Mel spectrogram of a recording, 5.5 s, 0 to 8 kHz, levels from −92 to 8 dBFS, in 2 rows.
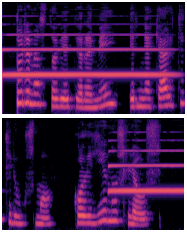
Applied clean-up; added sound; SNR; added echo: none; Wind instrument, woodwind instrument; -2 dB; none.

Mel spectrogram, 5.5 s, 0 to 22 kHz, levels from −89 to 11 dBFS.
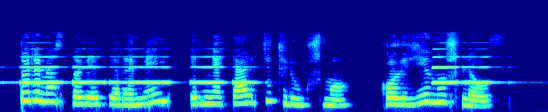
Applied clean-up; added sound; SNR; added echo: neural mask model RNNoise.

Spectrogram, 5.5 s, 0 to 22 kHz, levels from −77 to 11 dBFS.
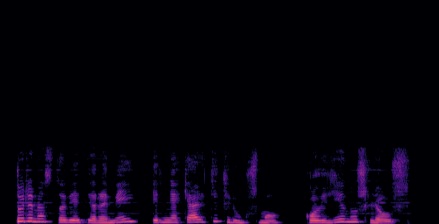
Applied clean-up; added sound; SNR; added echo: neural mask model DeepFilterNet 3.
